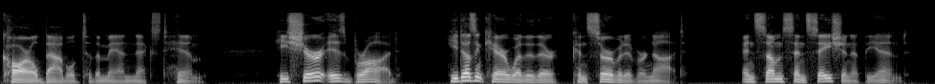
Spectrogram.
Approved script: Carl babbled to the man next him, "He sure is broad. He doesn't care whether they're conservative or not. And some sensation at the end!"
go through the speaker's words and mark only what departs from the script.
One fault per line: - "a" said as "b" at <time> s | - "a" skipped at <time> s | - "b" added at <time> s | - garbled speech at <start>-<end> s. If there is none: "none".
none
